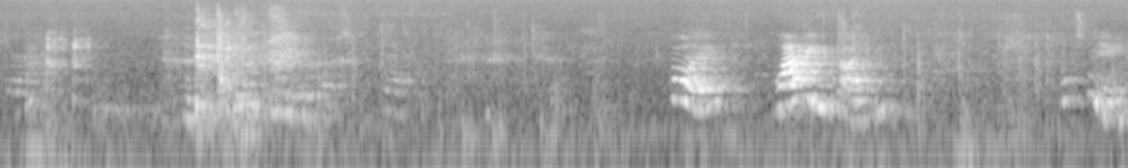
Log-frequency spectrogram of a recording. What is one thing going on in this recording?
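A child speaks and calls out expressively in a large echoing hall.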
